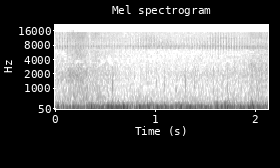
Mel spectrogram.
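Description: Wind rumbling and buffeting on the camera microphone, an uneven low rumble.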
